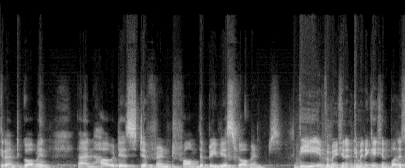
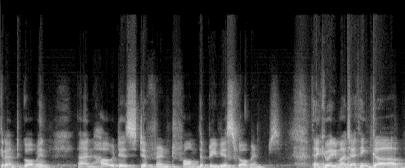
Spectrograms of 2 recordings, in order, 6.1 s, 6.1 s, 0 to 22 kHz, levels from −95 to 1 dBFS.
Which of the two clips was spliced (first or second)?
first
